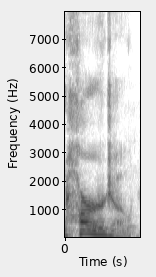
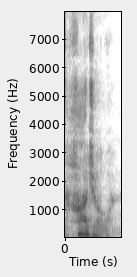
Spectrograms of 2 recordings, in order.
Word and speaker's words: Harjo: That's actually closer to the way you pronounce it than Harjo, because Hajo, Hajo, some southerner did. That's how I got the R.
